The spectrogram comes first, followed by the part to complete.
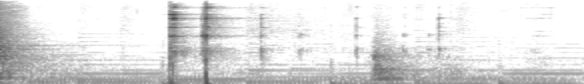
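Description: Metal gas range burner caps clinking together as they are lifted off the cooktop and stacked in the hand: two quick sharp clinks, under a second in, over steady background music.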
